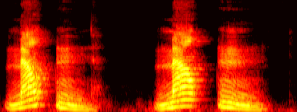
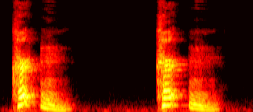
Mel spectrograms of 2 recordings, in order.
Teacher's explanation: Tenemos la oclusión glotal, ba, y después simplemente una N.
